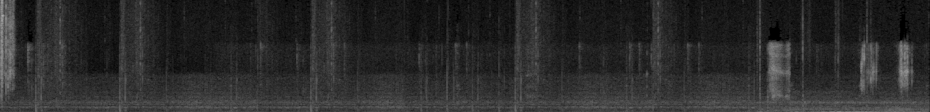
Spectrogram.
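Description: Footsteps tap on hard pavement at an even pace.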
